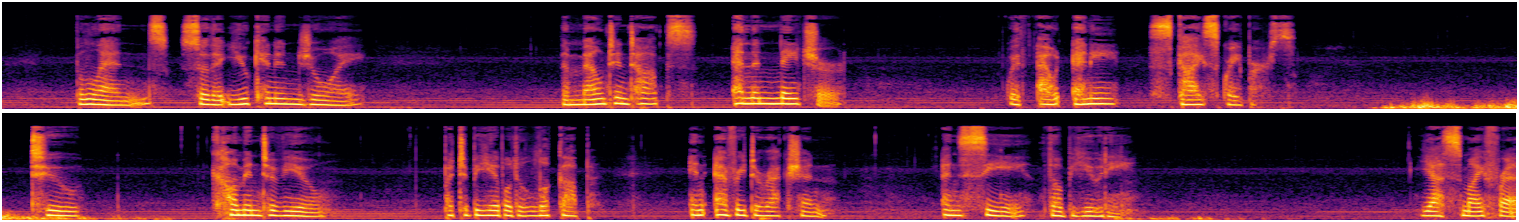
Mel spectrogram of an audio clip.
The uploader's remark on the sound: Finding Serenity in Sedona, Arizona, USA. There is a bit of over head air traffic and a few noisy motorized jeeps and ATVs that may also be out there along the paths but they are not often. The rest of the time you can hear the wind whip through the trees, the birds fly right past your head, the echo of small creatures as day turns to night.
